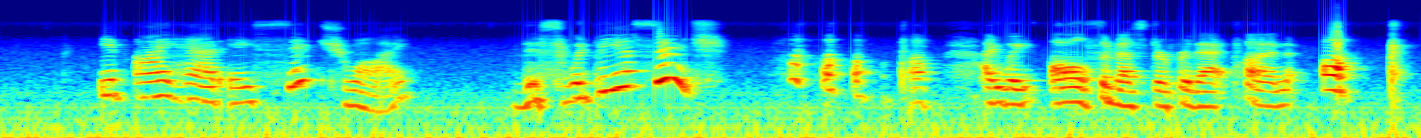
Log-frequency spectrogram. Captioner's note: evil laughter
